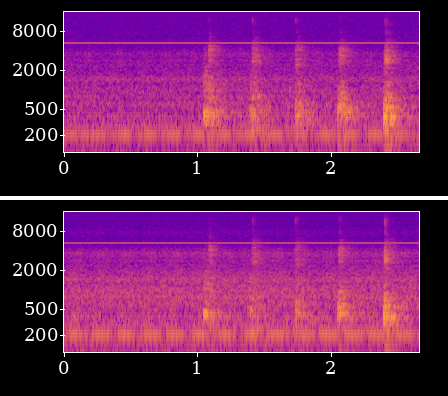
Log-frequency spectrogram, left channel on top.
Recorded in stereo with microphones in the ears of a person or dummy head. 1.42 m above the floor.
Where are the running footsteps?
10° left (ahead or behind), 3.5 m; by 2.5 s 25° right (ahead or behind), 3.5 m.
